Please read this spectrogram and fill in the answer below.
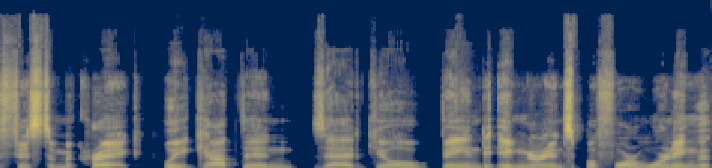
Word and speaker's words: Zadkiel: Zandikul then opened a secure... I don't know if I'm pronouncing his name right. Zadkiel.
